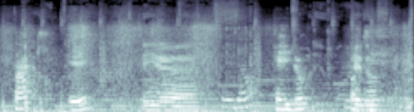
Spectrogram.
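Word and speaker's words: tack: Tac. Yeah. Tac. Ok, good. Hey, tac et Et Hello.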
